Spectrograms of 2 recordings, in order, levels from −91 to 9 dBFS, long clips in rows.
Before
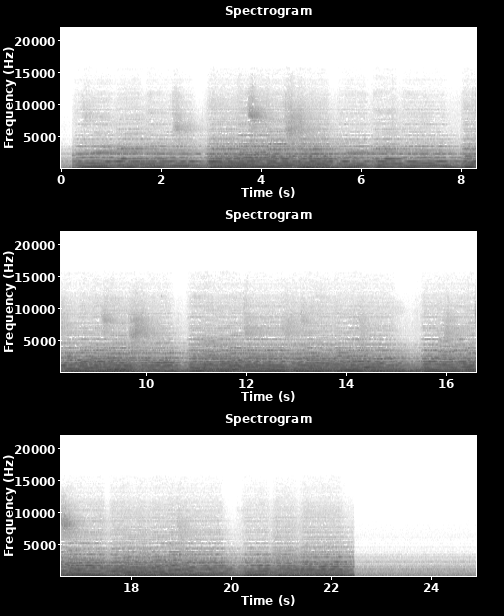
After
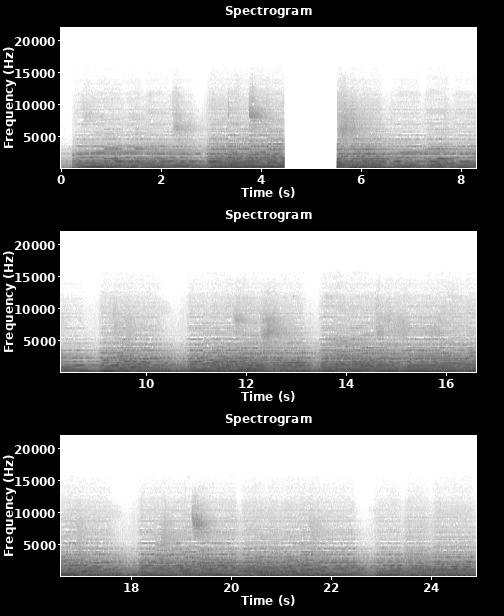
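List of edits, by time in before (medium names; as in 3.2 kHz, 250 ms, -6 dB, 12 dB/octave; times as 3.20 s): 0.86–1.48 s: reverse
3.34–3.76 s: reverse
4.47 s: insert silence 1.05 s
12.12–13.24 s: reverse
14.23–15.82 s: copy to 8.50 s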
